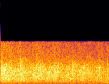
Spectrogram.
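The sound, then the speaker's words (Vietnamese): Audience applause during a Buddhist dharma talk: dense, steady clapping from many hands that holds at an even level throughout, with no voices. “Chắc thì cho một chàng pháo tay thay đổi không khí liền.”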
